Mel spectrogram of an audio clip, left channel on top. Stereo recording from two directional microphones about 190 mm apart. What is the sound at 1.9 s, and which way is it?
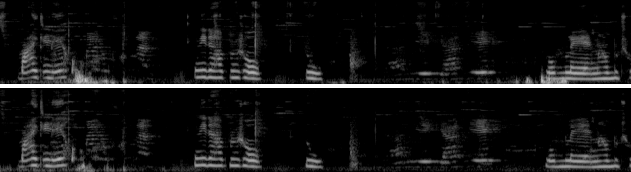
Speech, 5° left (ahead or behind).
